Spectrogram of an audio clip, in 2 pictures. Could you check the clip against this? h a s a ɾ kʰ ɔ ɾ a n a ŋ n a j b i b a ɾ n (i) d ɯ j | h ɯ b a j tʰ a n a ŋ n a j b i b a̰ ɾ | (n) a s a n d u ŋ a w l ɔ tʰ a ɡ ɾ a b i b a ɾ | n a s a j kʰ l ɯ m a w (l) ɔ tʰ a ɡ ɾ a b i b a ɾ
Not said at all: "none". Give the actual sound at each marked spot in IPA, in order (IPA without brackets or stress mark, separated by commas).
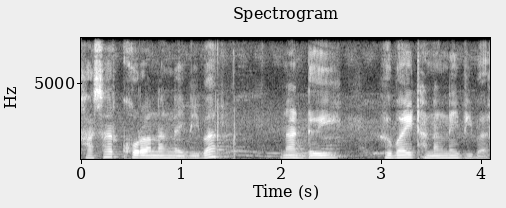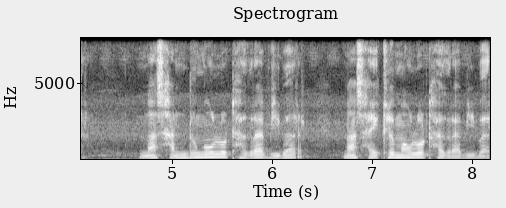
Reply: a, n, l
